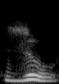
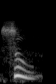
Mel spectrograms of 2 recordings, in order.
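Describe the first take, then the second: First: The word begins with a buzzing z sound. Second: The word begins with a hissing s sound. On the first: The speaker calls it right. "So it is zoo" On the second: The speaker calls it wrong. "But people tend to pronounce it as zoo. ... instead of that z sound, we use s"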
